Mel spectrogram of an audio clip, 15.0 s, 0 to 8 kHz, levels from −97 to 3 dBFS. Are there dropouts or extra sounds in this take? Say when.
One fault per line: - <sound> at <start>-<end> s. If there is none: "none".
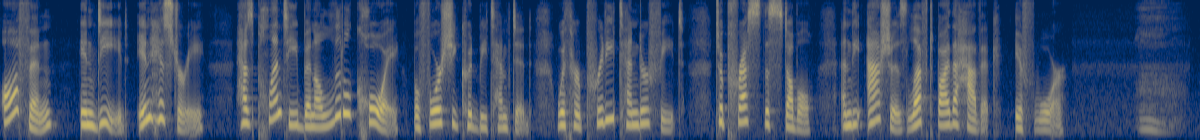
- sigh at 14.2-14.8 s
